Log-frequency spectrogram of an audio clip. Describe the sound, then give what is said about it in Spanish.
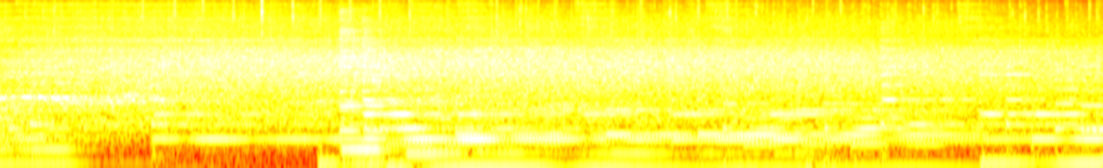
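A church audience gives a sustained burst of applause for its pastors, dense and steady throughout, with a low held organ or keyboard chord droning underneath the clapping. “Dice, dale su fuerte aplauso.”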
